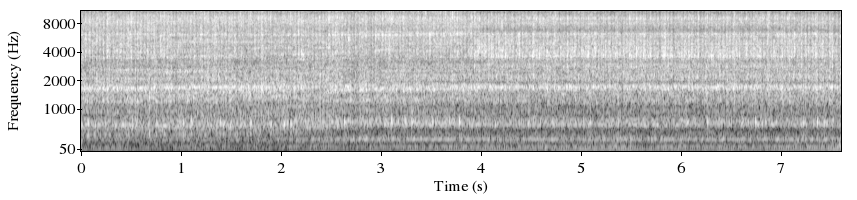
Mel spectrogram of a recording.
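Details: Toyota 5A-FE engine: steady idle with a light, fast ticking clatter from the front; knock from play in the crankshaft gear key behind the pulley.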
